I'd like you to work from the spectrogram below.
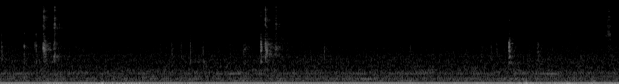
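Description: Fingers tap on a computer keyboard in short irregular bursts of clicks while text is entered into a design program, fairly close over a low steady electrical hum, no talking.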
